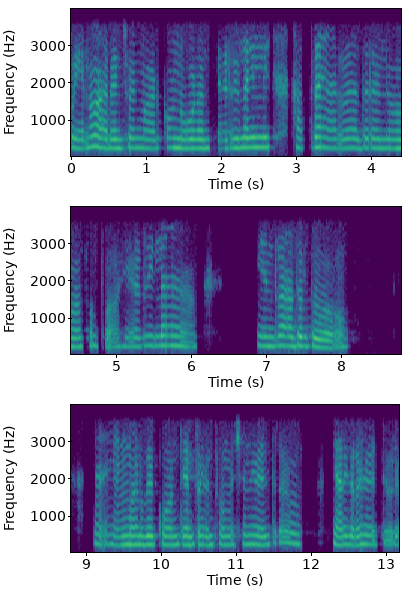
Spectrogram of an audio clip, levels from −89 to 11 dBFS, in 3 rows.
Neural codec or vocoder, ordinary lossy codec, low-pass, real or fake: none; none; 3.6 kHz; real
